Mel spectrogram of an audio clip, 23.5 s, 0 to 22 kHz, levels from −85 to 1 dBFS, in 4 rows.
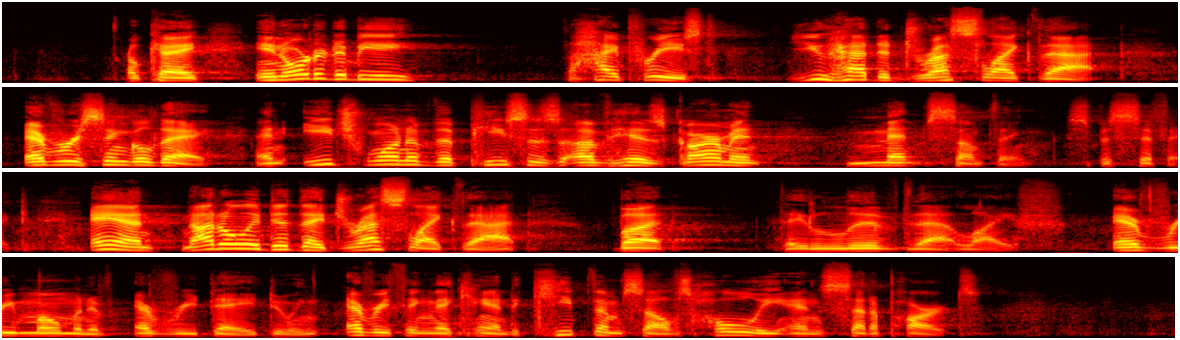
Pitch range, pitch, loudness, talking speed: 135-185 Hz, 155 Hz, -24 LUFS, 150 wpm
